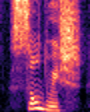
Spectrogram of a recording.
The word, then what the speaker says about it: sandwich: No geral, a sílaba forte das palavras em francês é sempre a última. Isso também pode acontecer com a palavra sanduíche, porque a gente capricha no som de sh, sanduíche.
